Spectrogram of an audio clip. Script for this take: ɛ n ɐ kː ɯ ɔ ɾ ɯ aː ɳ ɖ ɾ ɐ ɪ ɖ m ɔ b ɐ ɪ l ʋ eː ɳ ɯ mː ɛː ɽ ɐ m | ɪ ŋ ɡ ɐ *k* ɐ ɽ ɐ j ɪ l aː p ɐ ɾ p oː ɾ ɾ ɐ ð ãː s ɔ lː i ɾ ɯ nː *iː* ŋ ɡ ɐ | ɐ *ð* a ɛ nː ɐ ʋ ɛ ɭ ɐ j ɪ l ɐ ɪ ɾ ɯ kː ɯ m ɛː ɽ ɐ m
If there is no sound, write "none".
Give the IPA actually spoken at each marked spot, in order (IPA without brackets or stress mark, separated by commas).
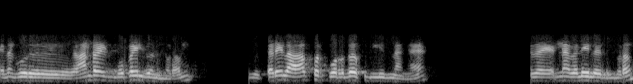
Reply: k, aː, ð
